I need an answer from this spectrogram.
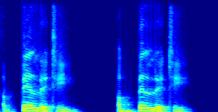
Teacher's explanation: You put stress on the second syllable. This is a four syllabic word.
